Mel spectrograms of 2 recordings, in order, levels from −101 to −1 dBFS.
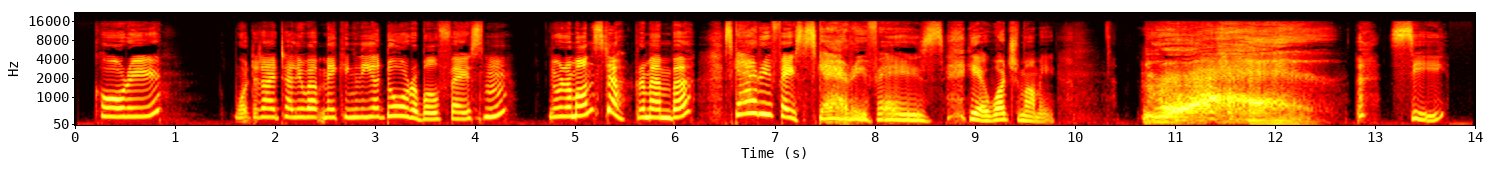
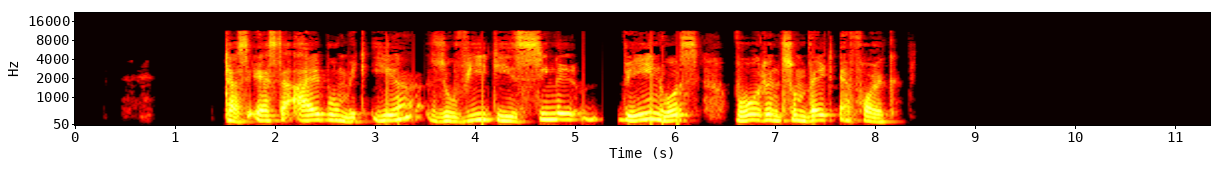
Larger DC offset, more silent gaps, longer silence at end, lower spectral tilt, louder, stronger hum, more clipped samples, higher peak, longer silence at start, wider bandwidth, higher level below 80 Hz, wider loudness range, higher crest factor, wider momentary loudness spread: neither; second, none vs 5.29-5.42 s, 6.53-6.59 s; second, 0.3 s vs 3.15 s; second, -3 dB/octave vs -5 dB/octave; second, -19 LUFS vs -16 LUFS; neither; neither; second, -4 dBFS vs 0 dBFS; second, 0.25 s vs 1.5 s; first, 16 kHz vs 11.5 kHz; second, -58 dBFS vs -52 dBFS; about the same, 4 LU vs 6 LU; about the same, 18 dB vs 18 dB; first, 15 LU vs 8 LU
